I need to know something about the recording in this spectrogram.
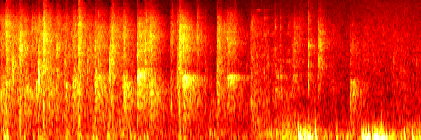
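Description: Audience applauding with a dense patter of hand claps that thins out and dies away about two and a half seconds in.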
